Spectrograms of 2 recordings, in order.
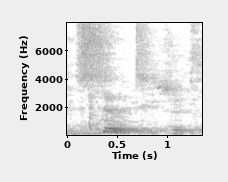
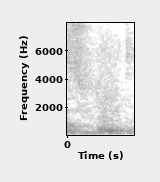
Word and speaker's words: suit: And traje is pronounced suit. Suit, and not sweet.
